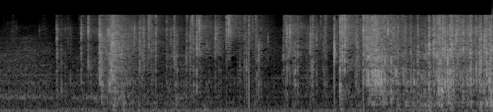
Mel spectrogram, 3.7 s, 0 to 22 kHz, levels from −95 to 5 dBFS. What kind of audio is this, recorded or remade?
recorded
